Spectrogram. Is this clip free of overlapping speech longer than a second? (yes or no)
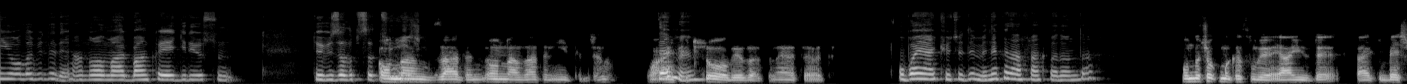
yes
